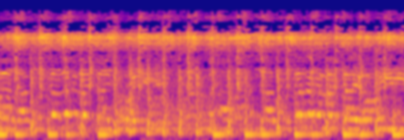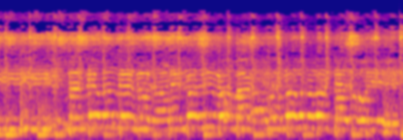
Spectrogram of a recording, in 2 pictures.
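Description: Telangana oggu katha folk music: a voice sings a wavering, ornamented melody over a steadily repeating drum beat and a continuous high rattle from the hand drum and small cymbals.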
